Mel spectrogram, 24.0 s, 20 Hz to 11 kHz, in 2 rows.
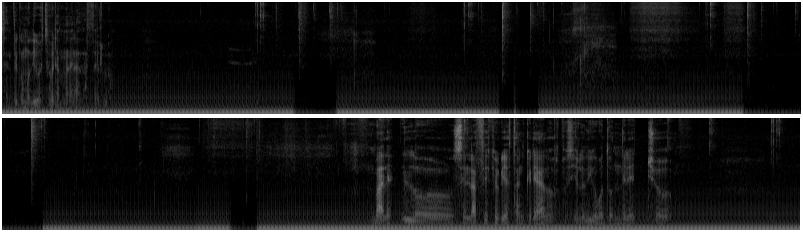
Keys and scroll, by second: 5.0 shift+Return, 8.0 shift+Return, 12.5 shift+Return, 15.8 ctrl+alt+super+p.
